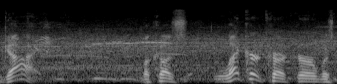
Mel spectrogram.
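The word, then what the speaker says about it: Lekkerkerker: the wrong guy because lekker kirker was not the guy that was holding who liquor kirker that's the way he pronounces his name the way he's called l-e-k k-e-r-k-e-r-k-e-r now they're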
